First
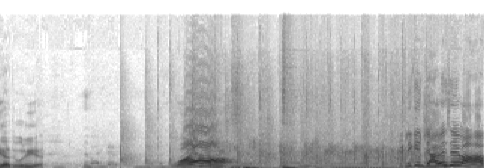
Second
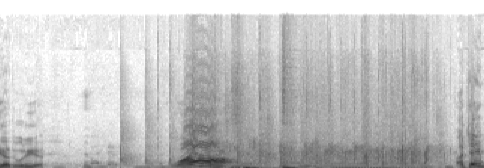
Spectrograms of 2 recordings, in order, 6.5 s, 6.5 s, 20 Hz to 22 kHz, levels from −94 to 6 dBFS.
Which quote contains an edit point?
first; 1 cut; at 5.3 s

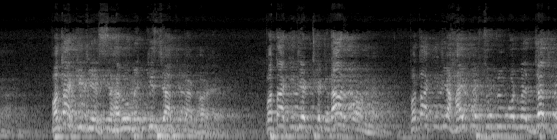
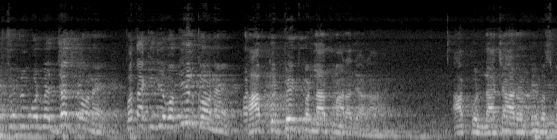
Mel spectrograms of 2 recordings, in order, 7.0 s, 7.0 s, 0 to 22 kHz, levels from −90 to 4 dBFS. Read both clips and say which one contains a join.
second; 1 cut; at 2.9 s

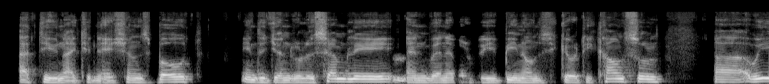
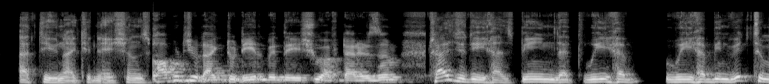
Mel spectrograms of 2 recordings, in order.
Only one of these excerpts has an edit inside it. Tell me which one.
second; 2 cuts; at 1.5 s, 4.3 s

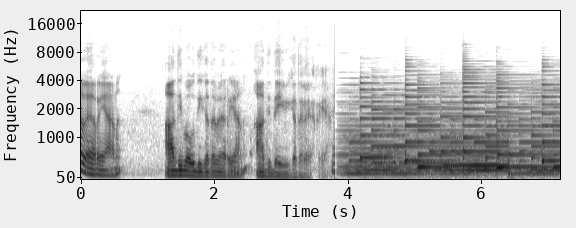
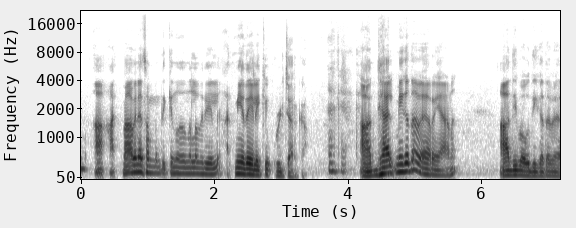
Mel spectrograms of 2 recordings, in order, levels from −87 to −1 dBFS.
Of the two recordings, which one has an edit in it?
first; 1 cut; at 3.8 s

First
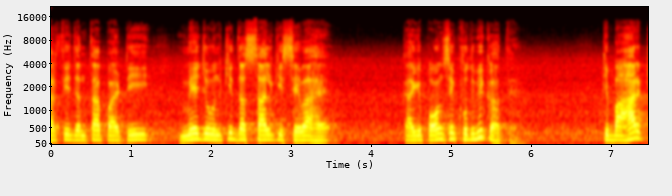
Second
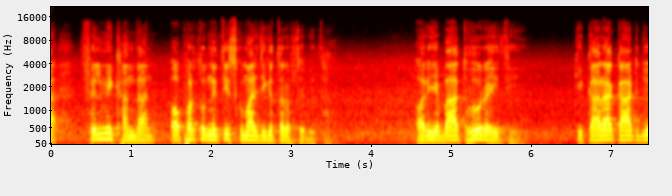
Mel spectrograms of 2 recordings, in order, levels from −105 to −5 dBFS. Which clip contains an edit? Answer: second; 1 cut; at 1.3 s

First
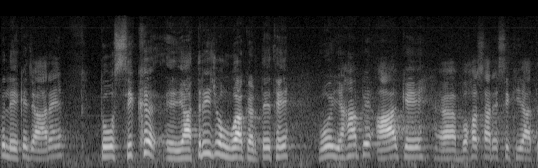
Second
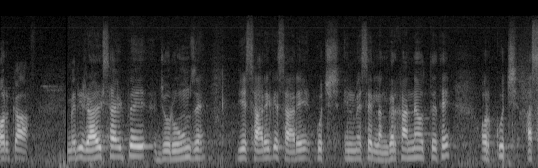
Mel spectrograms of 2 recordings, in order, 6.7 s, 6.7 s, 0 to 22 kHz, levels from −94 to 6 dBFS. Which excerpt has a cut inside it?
second; 1 cut; at 1.0 s

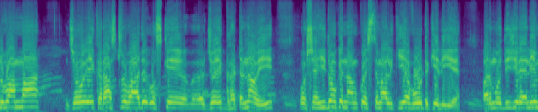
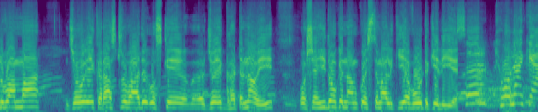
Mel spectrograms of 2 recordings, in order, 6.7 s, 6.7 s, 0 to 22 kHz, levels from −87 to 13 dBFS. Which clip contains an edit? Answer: second; 1 cut; at 5.7 s

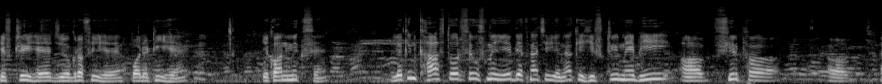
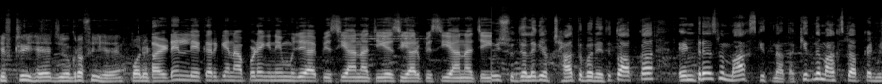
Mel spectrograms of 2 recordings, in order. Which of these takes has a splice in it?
second; 2 cuts; at 1.5 s, 4.9 s

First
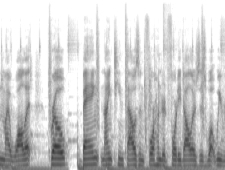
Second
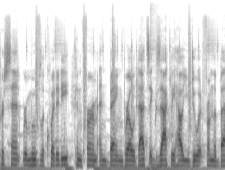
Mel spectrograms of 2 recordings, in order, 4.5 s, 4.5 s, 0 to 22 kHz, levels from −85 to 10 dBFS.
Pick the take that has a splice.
second; 1 cut; at 1.5 s

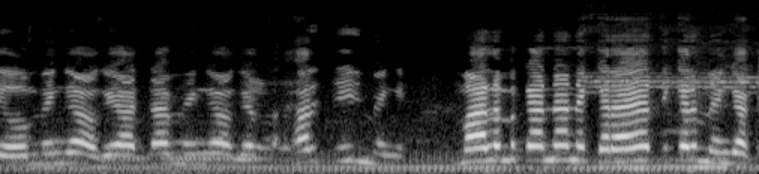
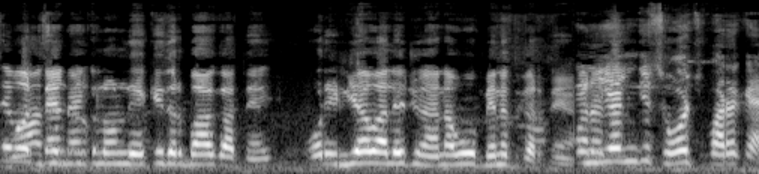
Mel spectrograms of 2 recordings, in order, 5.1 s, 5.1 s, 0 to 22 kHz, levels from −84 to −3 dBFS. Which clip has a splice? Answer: second; 1 cut; at 3.7 s

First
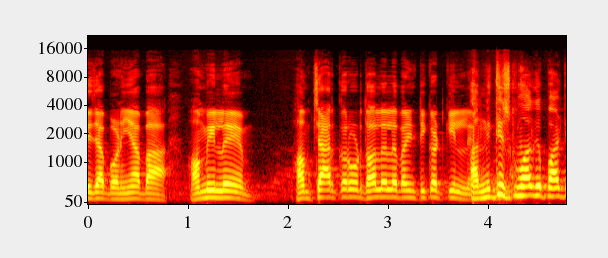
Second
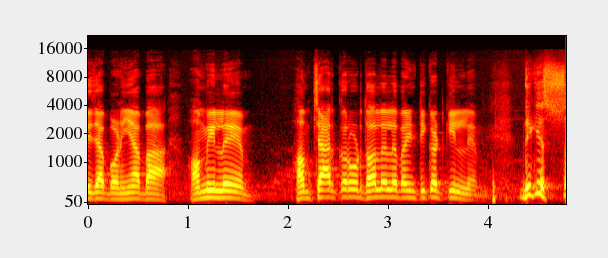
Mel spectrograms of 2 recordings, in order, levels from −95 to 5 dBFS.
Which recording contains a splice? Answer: first; 1 cut; at 3.8 s

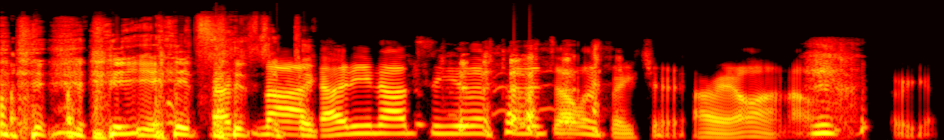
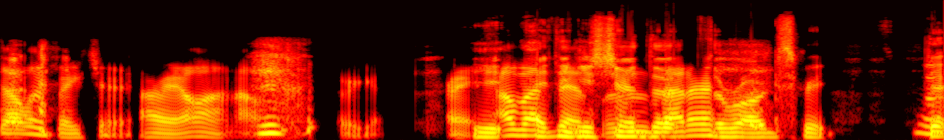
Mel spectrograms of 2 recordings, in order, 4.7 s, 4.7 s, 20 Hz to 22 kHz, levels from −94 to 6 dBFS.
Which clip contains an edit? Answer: first; 1 cut; at 1.6 s

